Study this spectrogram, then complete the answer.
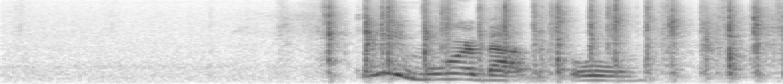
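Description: Playing cards rustle and slap as they are shuffled by hand.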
